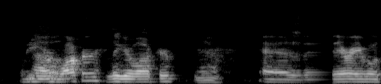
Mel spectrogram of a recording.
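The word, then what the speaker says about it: Leger-Walker: Leaguer Walker, yeah.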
